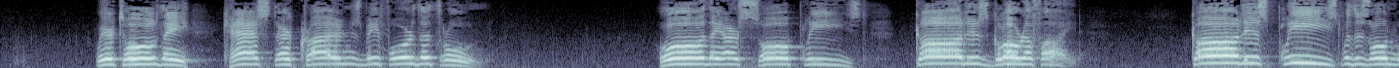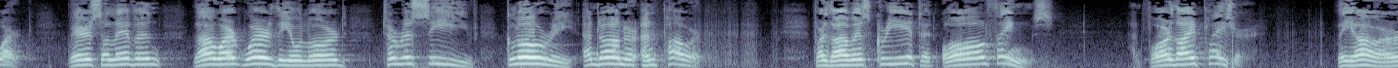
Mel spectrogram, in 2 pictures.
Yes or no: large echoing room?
yes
